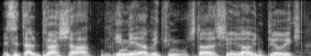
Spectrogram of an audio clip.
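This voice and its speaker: A man with a cold, a rapper and guest, chatting casually in an interview, animated and rambling, laughing often and using lots of slang. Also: fairly high pitch, fast talker, dry recording, clean studio sound. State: has a cold.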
